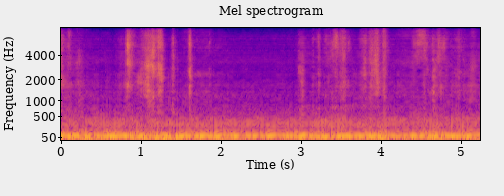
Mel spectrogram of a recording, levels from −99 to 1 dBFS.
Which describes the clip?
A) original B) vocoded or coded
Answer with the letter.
B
